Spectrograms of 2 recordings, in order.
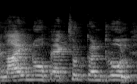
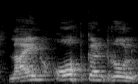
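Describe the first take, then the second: First: Line of actual control said very slowly, word by word; slow spelled-out term. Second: Line of control said very slowly, of stressed; slow spelled-out term. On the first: Teacher repeats the term slowly for the class. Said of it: "बार बार बोल रहा हूं मैं". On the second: Teacher contrasts LOC with LAC, very slow. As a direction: stretch line of control word by word. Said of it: "ओ से क्या है". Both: Shown as a demonstration.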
